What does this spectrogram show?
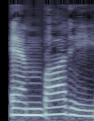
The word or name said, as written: embodier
